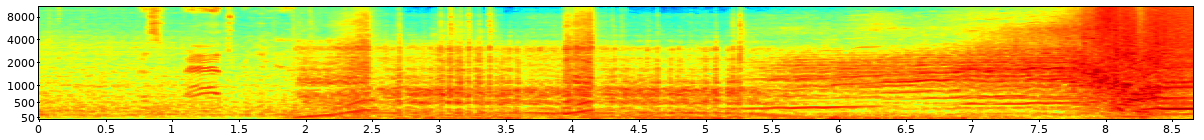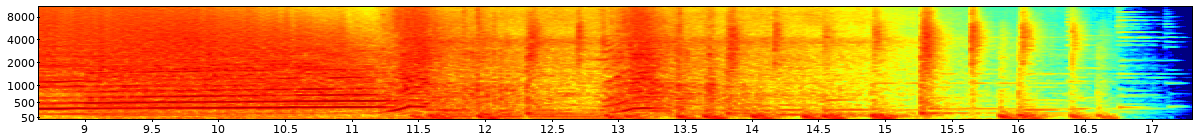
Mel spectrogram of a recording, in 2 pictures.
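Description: Supercharged stroker V8 of a tuned Camaro ZL1 1LE revving hard under acceleration, its pitch climbing again and again as it pulls through the gears, loudest and held high about eight to eleven seconds in.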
